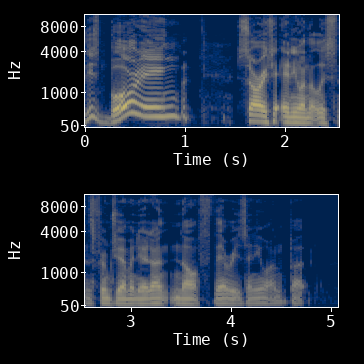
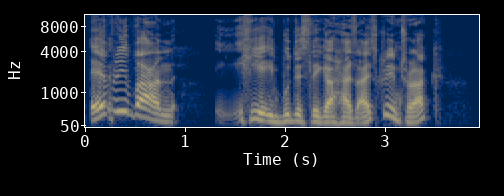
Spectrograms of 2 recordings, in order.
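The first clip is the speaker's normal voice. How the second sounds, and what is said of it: Put-on German accent. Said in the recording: “This is my German accent.”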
